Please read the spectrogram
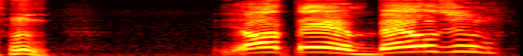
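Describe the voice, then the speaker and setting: A man with a husky voice hosting a casual live chat, laughing often and answering viewers. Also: extremely high pitch, sing-song, drawn-out words, pushed and bright, no room sound, clean studio sound.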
